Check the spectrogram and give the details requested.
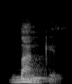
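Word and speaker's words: Wankel: famosos motores bankel Banquells la W se pronuncia como B bankel la inmensa mayoría es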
